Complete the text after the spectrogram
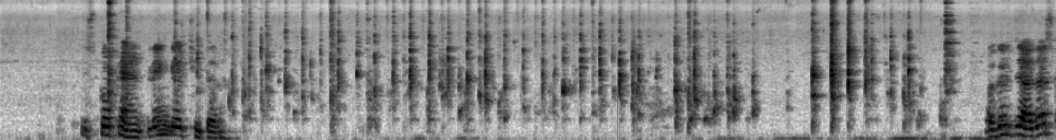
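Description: A fork beats eggs briskly in a ceramic bowl, clinking against its sides.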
